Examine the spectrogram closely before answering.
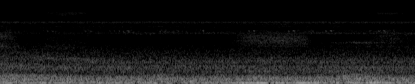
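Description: Outdoor ambience: faint, steady insect chirring over a low rumble, with a brief soft hiss about two and a half seconds in.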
